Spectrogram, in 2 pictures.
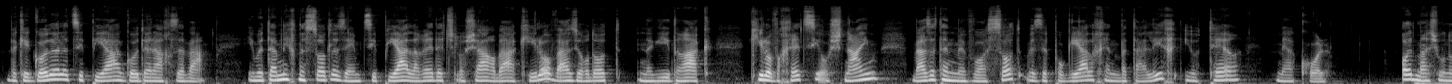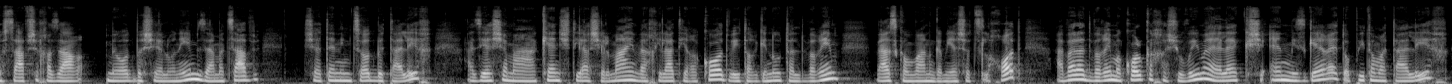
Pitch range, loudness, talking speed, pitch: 160-200 Hz, -17 LUFS, 145 wpm, 175 Hz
